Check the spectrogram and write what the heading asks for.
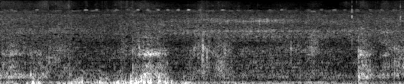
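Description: Faint, quiet outdoor background with soft, low thuds of footsteps on a grass lawn.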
